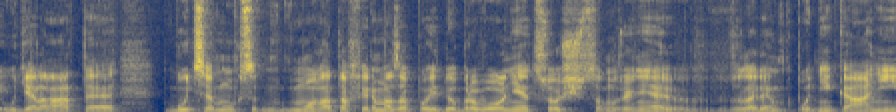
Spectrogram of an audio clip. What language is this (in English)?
Czech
